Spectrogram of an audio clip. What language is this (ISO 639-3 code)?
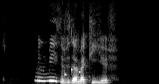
kab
